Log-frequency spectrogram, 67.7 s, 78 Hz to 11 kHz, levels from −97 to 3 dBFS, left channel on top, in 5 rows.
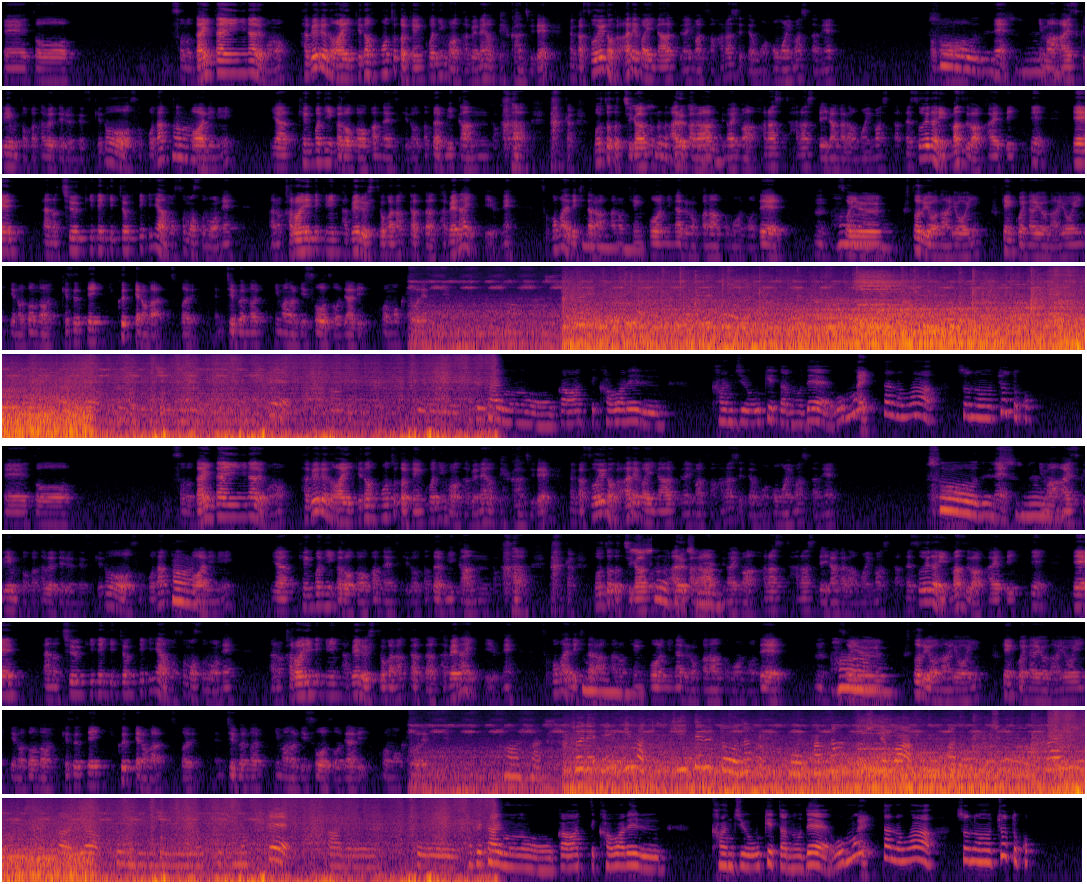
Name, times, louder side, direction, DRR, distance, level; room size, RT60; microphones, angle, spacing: voice 1, 0.0-0.8 2.2-6.8 7.2-10.4 11.6-12.1 12.4-12.6 12.9-13.7 14.0-14.4 14.8-15.6 15.9-16.4 16.9-20.1 20.4-20.7 20.9-24.5 25.0-26.5 26.9-27.2 27.6-29.9 30.4-33.4 33.9-36.8 37.2-38.1 38.5-39.3 39.6-41.8 42.1-42.6 42.8-43.0 43.4-46.2 54.9-55.1 55.5-55.7 58.1-58.2 64.8-65.0, left 3 dB, 30° left, 0.6 m, -48 dB
voice 2, 11.6-13.3 15.7-16.0 21.4-21.9 22.2-22.5 34.3-35.1 37.4-38.2 46.8-48.7 49.0-50.2 50.4-58.9 59.3-62.4 63.0-65.8 66.1-67.0, right 7 dB, 80° right, 0.3 m, -43 dB
sound 1, 45.7-57.6, left 1 dB, 10° left, 1.0 m, -47 dB
sound 2, 47.6-55.3, left 4 dB, 85° left, 0.3 m, -32 dB
sound 3, 53.7-60.3, equal, 20° right, 0.7 m, -30 dB
2.8 x 2.0 x 2.2 m
head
